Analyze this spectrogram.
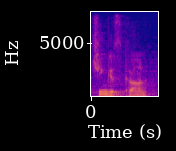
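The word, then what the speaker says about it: Genghis Khan: the form of the Mongol Army in fact genghiskhan actually pronounced chingas Khan founder and great ruler of the Mongol Empire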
